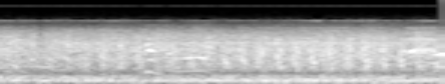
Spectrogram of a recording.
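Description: Light helicopter hovering close to the ground: a loud, steady engine and rotor noise with a fast, even blade chop. Voices of a crowd rise over it.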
